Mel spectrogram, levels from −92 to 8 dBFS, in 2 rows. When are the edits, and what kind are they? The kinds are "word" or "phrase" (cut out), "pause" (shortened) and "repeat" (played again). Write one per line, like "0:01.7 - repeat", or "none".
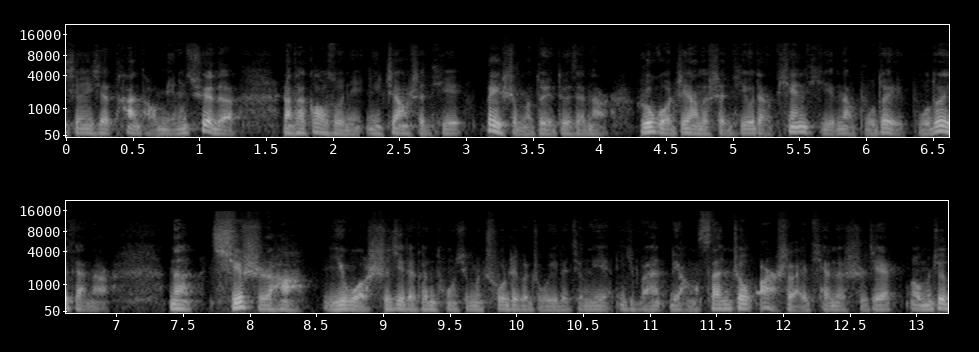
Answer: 0:07.6 - pause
